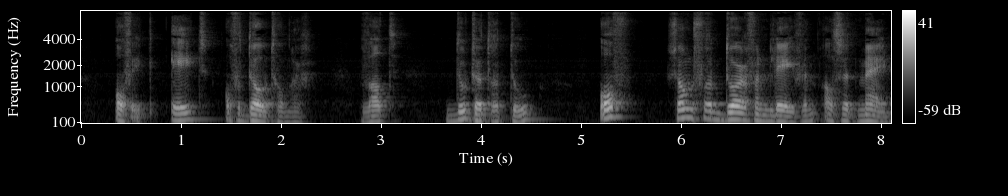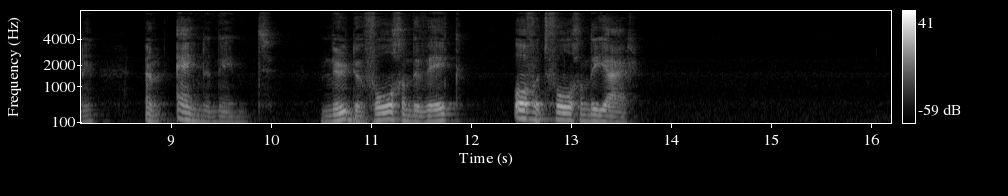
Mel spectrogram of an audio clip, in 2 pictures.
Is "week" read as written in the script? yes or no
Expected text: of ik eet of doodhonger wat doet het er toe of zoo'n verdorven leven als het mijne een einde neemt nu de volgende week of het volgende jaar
yes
